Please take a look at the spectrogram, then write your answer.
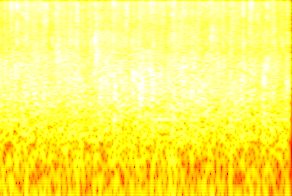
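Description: Steady, loud applause from a studio audience on a television debate show, a dense continuous clatter of many hands that holds evenly throughout.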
